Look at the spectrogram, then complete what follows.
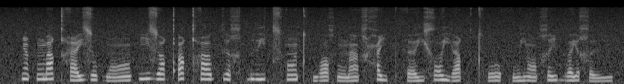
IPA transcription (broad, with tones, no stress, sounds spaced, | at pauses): ĩ˦˨ q ŋ͡m a˦˥ qʰ e˩˧ j z o˦˨ ɡ͡b ɔ̃˩˧ | i˦˥ z o˦˥ qʼ u˦˥ qʰ o˦˥ k ɨ˦˨ χ ɓ ɨ˦˥ j t͡sʰ ɔ̃˦˥ tʰ w ɔ˩˧˩ χ ŋ͡m ã˩˧˩ χ ħ i˦˨ pʰ ɜ˩˧ j x ɔ˦˥ j ɜ˩˧˩ q tʰ o˩˧˩ h u˩˧ j ɔ̃˩˧ χ i˦˥ b ɐ˦˥ j χ ɨ˩˧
